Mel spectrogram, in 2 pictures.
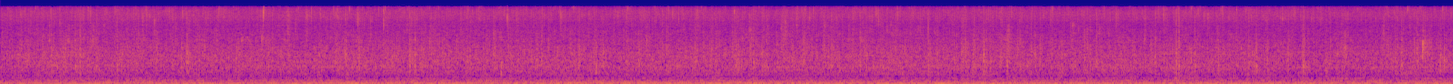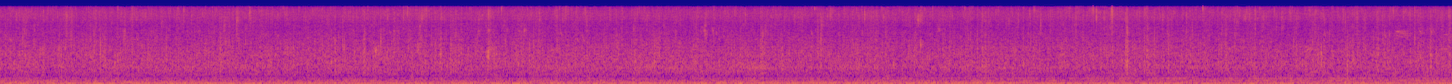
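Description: Steady rain falling on several kinds of surfaces, an even hiss with a few sharper drop taps scattered through it.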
